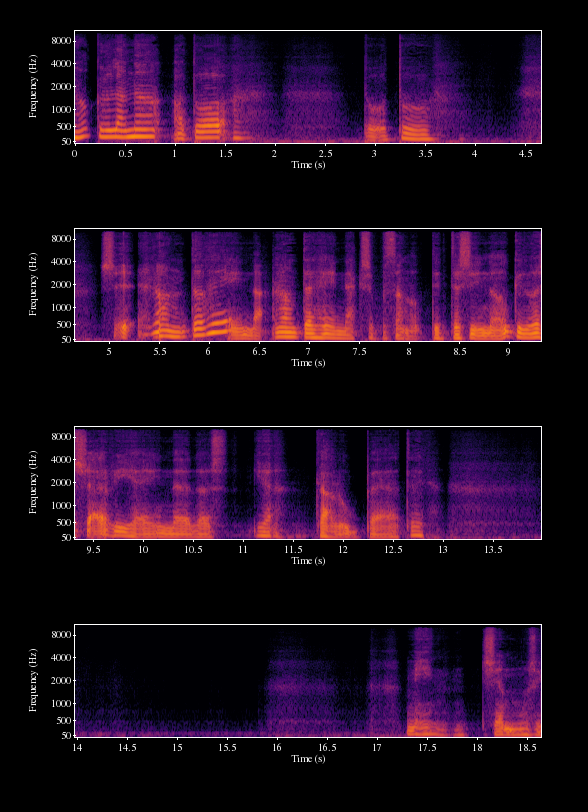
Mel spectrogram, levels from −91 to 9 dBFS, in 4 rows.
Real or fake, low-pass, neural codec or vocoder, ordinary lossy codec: fake; 9.9 kHz; codec, 16 kHz in and 24 kHz out, 0.4 kbps, LongCat-Audio-Codec, two codebook decoder; MP3, 64 kbps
